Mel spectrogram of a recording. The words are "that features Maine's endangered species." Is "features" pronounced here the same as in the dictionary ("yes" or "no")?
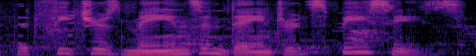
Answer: yes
